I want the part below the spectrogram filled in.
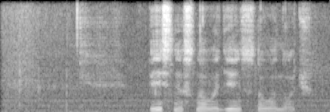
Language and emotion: Russian, neutral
